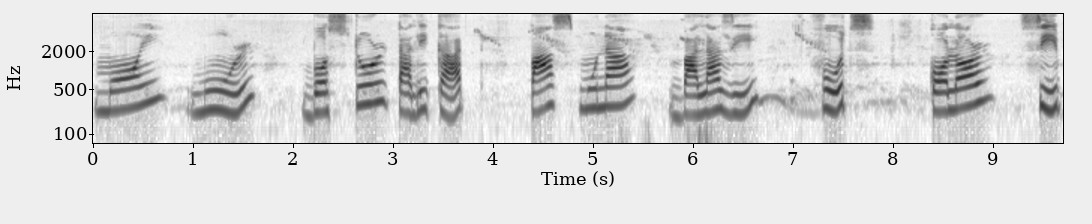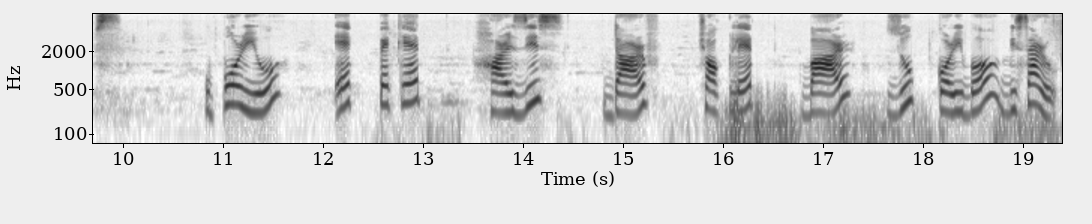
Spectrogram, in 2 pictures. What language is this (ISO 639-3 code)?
asm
